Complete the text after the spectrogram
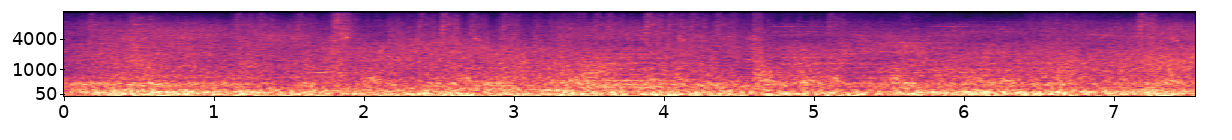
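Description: Magic spells crackle and whoosh during a fierce battle.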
